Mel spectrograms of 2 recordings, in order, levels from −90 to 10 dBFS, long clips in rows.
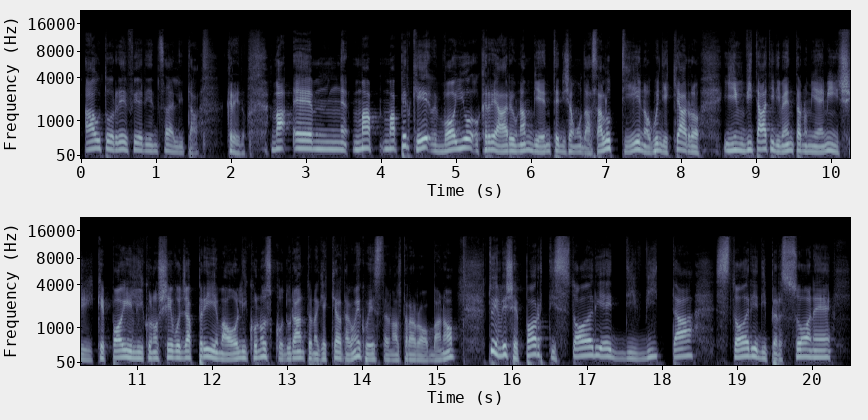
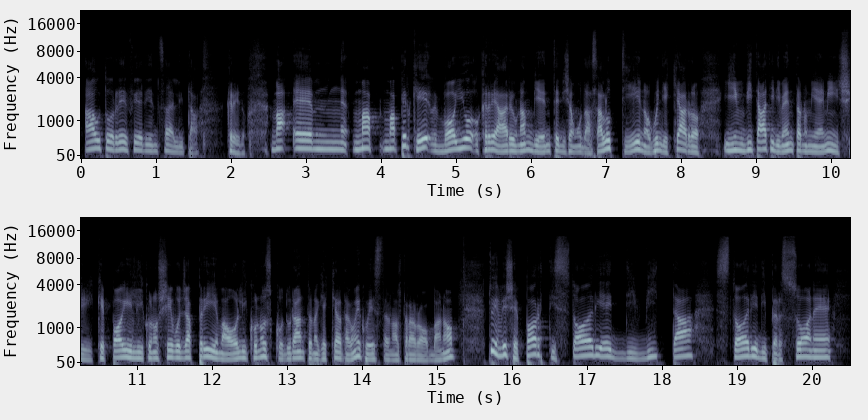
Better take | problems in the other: first | muffled; very; fading above 2.5 kHz

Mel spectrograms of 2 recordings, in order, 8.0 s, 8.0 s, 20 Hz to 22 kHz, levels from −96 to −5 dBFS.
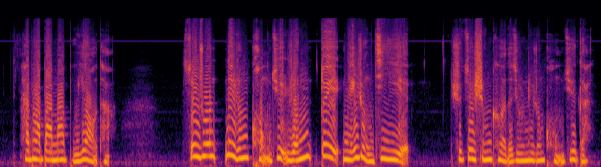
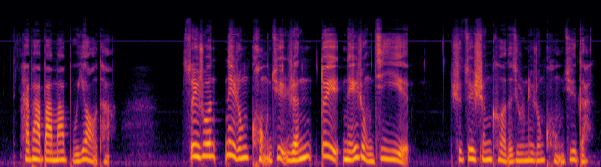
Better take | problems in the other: second | distortion; heavy; 19% of the sound clipped

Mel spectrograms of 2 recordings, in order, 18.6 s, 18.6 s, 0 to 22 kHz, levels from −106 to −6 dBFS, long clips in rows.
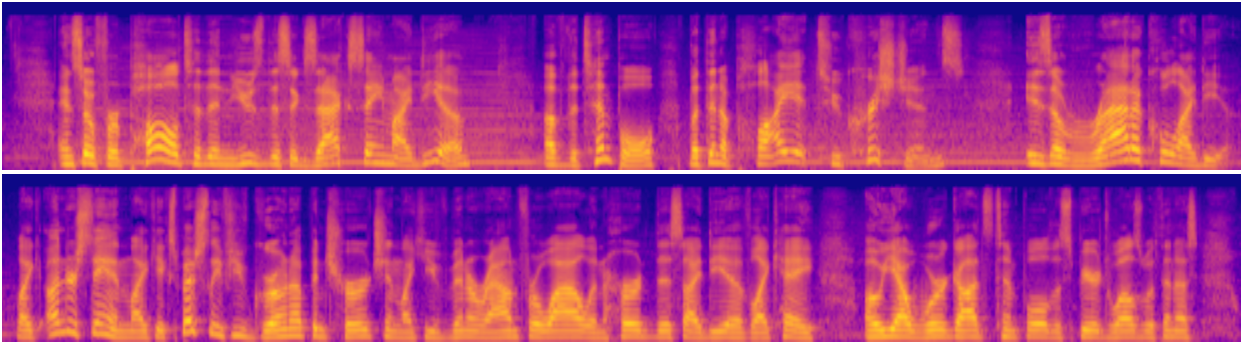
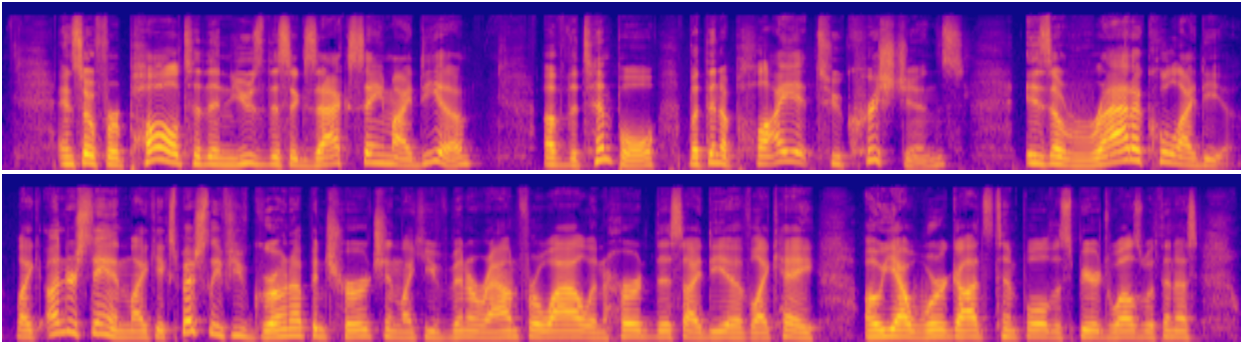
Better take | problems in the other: second | train or aircraft noise; faint; throughout; 20 dB below the speech

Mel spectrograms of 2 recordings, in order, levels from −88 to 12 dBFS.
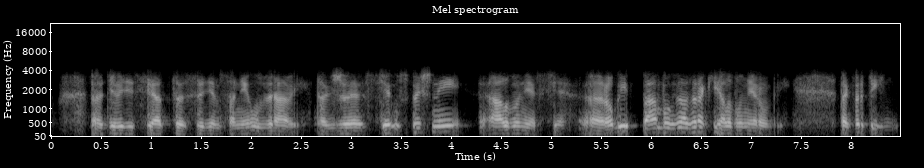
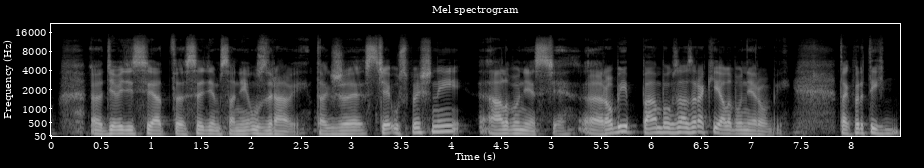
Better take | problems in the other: second | phone-call audio; poor line; nothing above 3.5 kHz

